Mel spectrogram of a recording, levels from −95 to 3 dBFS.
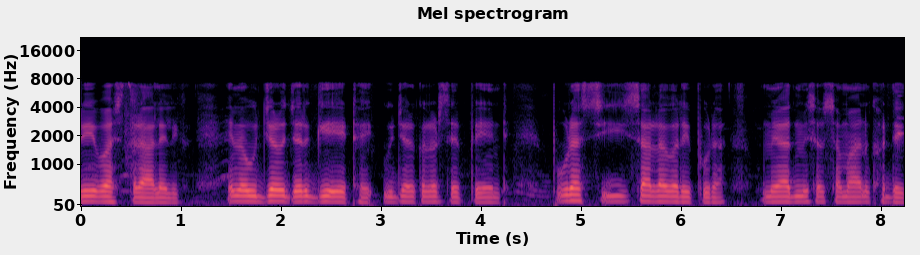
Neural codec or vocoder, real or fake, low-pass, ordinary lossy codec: none; real; 7.2 kHz; none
